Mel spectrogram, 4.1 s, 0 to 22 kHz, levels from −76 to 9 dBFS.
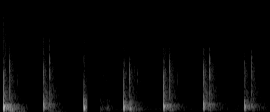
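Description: Input switched to a poorer device at 1.31 s: after a 0.2 s gap, the audio turns dull and boxy, with nothing above 3.8 kHz and faint new background noise, likely from a narrower-band microphone.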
